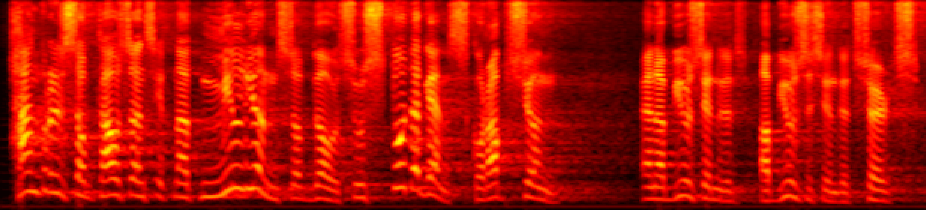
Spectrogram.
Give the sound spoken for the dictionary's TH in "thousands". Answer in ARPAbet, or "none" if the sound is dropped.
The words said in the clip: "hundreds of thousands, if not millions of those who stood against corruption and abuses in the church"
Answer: T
